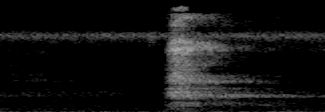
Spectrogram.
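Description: A single short breath or sigh from the speaker, about a second and a quarter in, over faint room hum.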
